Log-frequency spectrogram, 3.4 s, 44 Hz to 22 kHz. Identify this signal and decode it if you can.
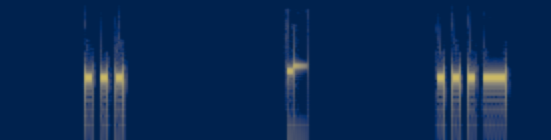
Morse code, heard as a keyed tone, about 25 wpm, 700 Hz. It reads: S V
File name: Single-Letter-Number-25wpm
